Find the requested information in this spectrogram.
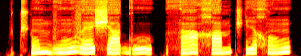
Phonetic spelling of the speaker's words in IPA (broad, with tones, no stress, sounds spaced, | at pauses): t͡ʃʼ ũ˩˧˩ m v ũ˨˦ v ɛ˨˦ ʃ a˨˦ ɡ u˩˧˩ | θ ã˩˧˩ χ a˨˦ m t͡ʃʼ i˨˦ χ ũ˨˦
